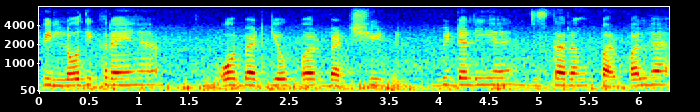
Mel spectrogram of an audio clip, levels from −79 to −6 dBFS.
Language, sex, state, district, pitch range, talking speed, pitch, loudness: Hindi, female, Punjab, Pathankot, 205-230 Hz, 150 wpm, 220 Hz, -17 LUFS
